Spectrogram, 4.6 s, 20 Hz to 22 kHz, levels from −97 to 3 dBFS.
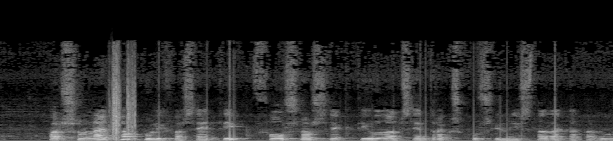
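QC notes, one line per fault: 0.79–1.01 s, cable scratch noise: a burst of dense, ragged crackle sits over the speech for about 0.2 s, roughly as loud as the speech itself, ending just before "polifacètic fou". This likely comes from a worn cable or connector being moved, its contact resistance changing rapidly.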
